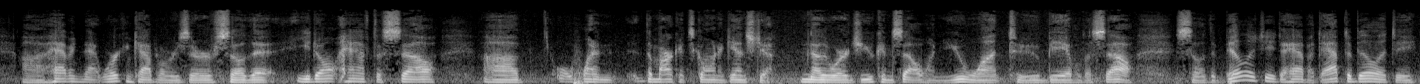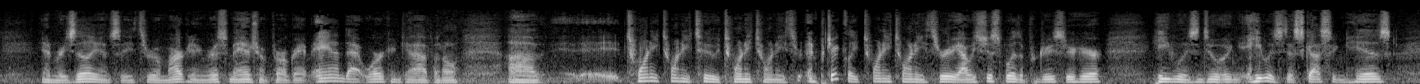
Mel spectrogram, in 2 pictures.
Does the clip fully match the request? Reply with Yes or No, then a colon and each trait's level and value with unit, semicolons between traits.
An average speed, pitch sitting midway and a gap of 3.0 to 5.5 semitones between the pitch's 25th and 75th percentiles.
No: average, 150 wpm; low, 115 Hz; average, 3.5 semitones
